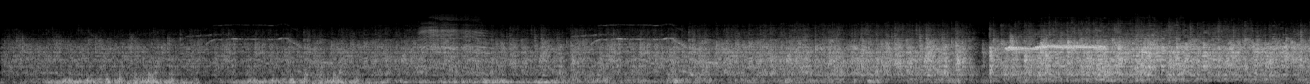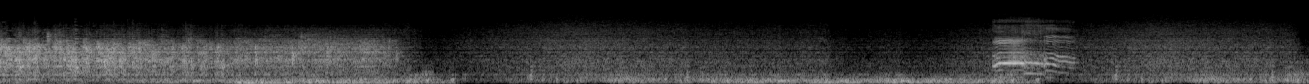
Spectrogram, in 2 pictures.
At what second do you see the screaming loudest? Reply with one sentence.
The loudest moment of the screaming is at 23 seconds.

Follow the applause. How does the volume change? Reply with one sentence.
The volume of the applause goes up, then down.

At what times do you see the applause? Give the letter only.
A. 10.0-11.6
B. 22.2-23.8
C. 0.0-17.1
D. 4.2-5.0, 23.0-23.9
C.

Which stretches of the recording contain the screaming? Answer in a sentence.
The screaming can be heard from 4.2 to 5.0 s and from 23.0 to 23.9 s.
